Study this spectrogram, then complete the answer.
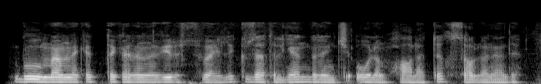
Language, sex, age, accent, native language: Uzbek, male, 19-29, Farg'ona, Uzbek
